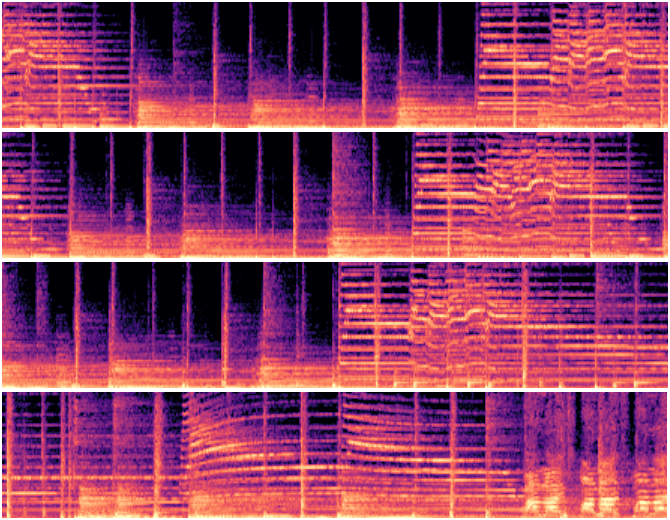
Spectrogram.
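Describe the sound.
An original studio recording of a song plays throughout at a steady level, with layered sustained tones over a continuous groove and recurring bright swells.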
